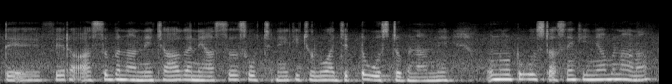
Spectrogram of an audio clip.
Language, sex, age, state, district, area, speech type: Dogri, female, 18-30, Jammu and Kashmir, Jammu, urban, spontaneous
